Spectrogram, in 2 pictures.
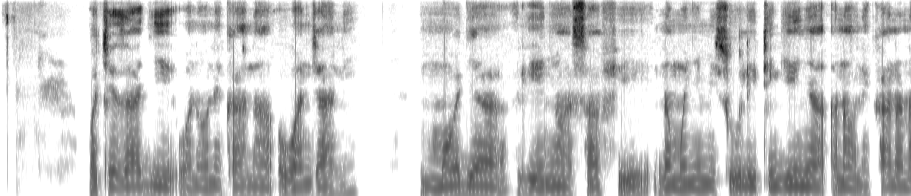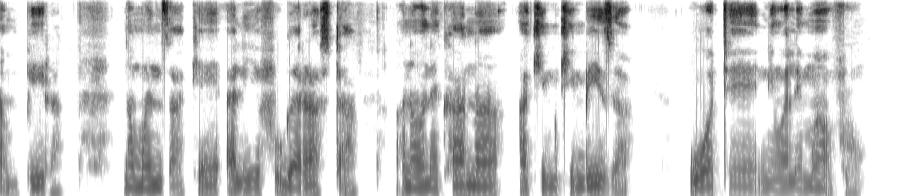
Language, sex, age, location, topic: Swahili, male, 18-24, Kisii, education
